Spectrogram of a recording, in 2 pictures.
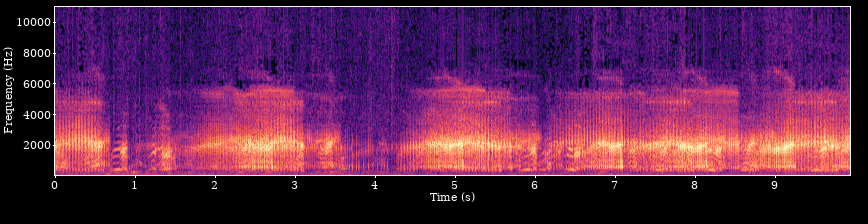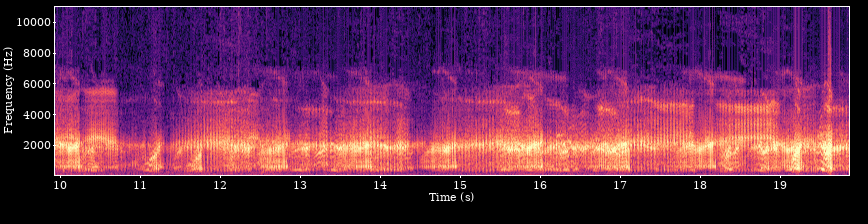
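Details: Dense frog chorus, rapid rasping croaks repeated over and over in short pulses, many frogs calling at once for the whole stretch.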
